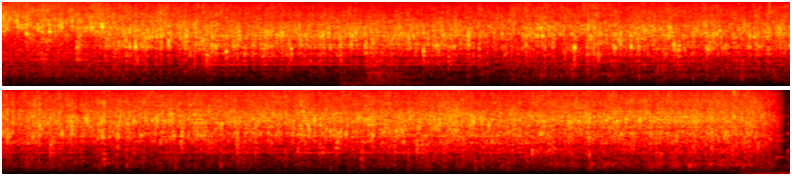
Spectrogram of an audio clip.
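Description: Chicken leg quarters sizzling and crackling as they fry in hot oil in a steel wok, a steady dense crackle that cuts off suddenly near the end.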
